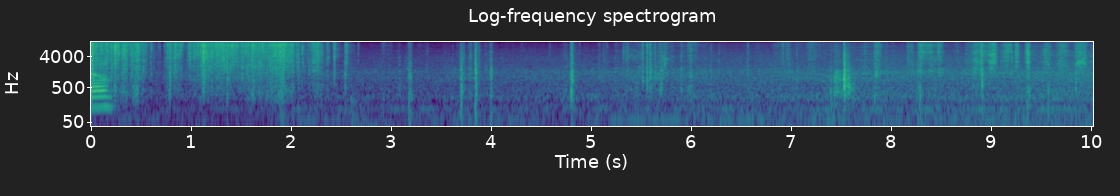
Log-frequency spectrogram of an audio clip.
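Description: Plastic shrink wrap crinkling and tearing as it is pulled off a cardboard knife box, loudest in the first two seconds. After that, quiet handling of the cardboard box with scattered light clicks and taps.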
